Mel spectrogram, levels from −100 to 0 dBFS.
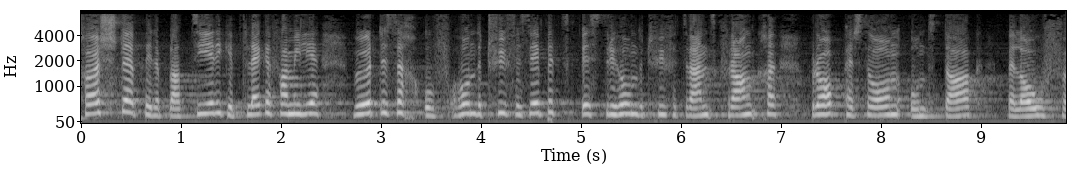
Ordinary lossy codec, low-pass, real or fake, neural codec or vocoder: MP3, 64 kbps; 7.2 kHz; real; none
